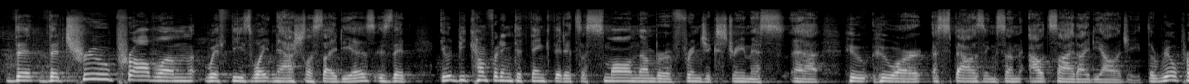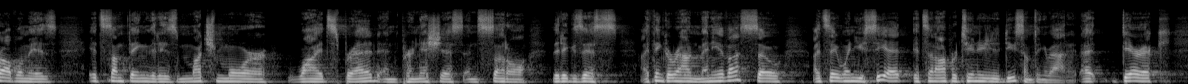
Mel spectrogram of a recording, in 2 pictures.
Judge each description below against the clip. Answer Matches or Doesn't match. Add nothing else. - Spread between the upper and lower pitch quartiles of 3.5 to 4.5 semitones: Doesn't match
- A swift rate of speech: Doesn't match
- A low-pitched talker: Doesn't match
